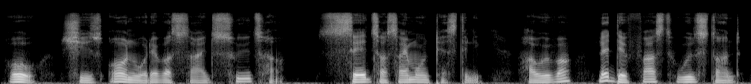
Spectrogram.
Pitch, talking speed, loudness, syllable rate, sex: 110 Hz, 135 wpm, -19 LUFS, 4.0 syllables/s, male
